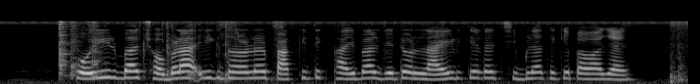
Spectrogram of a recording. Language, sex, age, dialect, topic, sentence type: Bengali, male, 18-24, Jharkhandi, agriculture, statement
